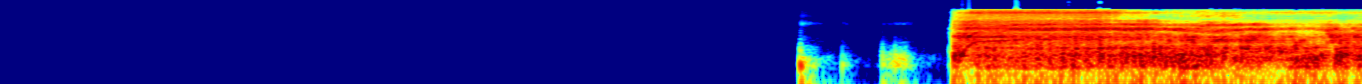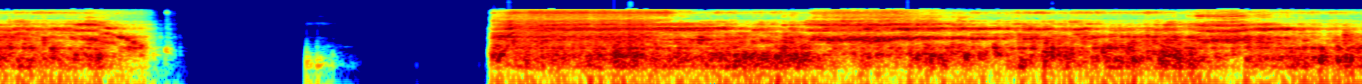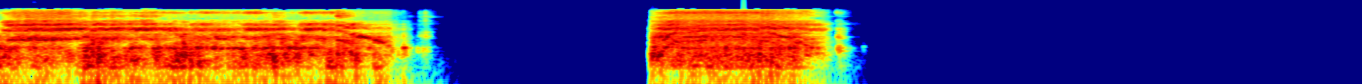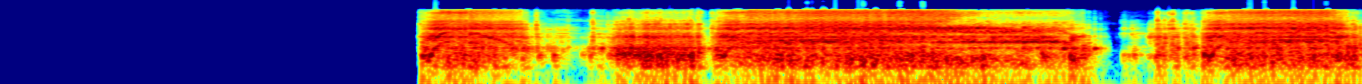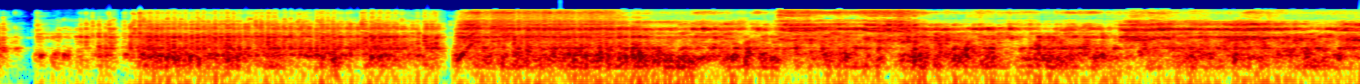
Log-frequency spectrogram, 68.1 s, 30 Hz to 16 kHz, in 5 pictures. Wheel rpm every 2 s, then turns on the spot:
0, 0, 0, 0, 0, 140, 230, 180, 0, 40, 220, 220, 230, 220, 230, 170, 0, 90, 10, 0, 0, 0, 10, 30, 100, 210, 70, 90, 10, 30, 200, 230, 230, 230.
52-58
